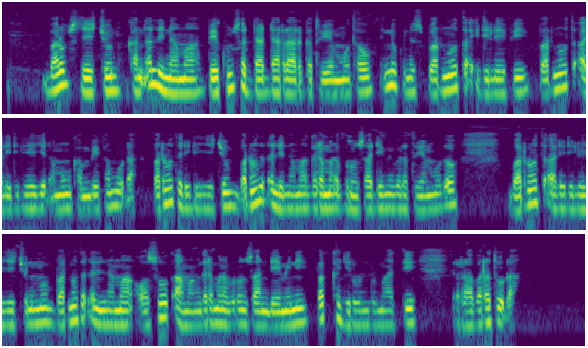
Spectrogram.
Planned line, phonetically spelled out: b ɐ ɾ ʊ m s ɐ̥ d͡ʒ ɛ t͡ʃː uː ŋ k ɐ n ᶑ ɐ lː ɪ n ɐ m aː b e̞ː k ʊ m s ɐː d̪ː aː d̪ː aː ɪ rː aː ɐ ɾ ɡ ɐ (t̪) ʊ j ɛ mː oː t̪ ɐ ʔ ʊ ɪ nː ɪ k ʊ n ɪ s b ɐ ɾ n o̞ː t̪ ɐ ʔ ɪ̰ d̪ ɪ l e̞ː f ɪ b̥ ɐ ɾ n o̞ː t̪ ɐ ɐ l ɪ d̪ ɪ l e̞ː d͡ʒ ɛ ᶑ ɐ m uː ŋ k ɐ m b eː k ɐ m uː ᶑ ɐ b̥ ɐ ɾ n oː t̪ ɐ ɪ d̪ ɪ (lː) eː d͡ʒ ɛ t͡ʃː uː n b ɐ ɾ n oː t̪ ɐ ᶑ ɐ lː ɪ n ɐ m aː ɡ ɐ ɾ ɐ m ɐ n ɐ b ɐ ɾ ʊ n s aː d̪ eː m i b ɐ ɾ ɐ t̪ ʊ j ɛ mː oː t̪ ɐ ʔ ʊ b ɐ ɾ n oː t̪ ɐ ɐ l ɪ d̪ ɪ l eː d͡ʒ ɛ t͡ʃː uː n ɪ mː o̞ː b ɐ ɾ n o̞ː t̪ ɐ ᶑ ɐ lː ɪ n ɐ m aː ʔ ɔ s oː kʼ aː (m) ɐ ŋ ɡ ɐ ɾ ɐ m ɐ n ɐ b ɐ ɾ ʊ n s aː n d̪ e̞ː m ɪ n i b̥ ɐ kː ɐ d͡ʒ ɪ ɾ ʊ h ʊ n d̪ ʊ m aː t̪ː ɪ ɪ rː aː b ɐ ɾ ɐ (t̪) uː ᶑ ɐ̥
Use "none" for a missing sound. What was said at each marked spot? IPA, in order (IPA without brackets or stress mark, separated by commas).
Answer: t̪, l, m, t̪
